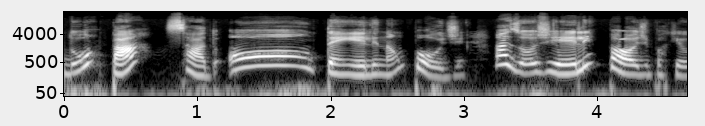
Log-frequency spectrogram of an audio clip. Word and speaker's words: pôde: Então, quando você quer se referir a algo no passado, você fecha mais.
